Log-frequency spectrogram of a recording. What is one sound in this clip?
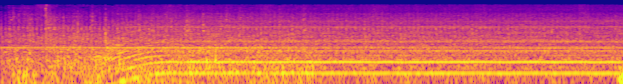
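A chainsaw runs with a steady drone.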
